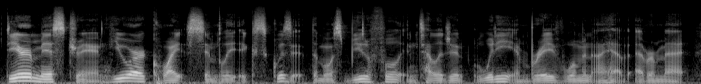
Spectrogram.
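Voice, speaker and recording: A man reading aloud as a cool, controlling rich young man who gives clipped, deliberate orders. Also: deep voice, animated. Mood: commanding.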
